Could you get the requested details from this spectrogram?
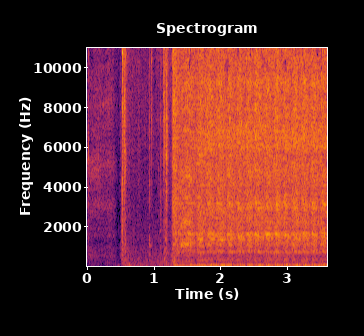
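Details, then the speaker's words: Fiat Panda 100hp with swapped Abarth 595 Competizione 1.4 T-Jet turbo engine, first turn-over on a battery charged for weeks, oil in; a couple of clicks then steady even cranking about 3.5 beats a second, spinning freely without firing: normal cranking. "but we're going to turn it over first and see what happens. So let's have a crack."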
